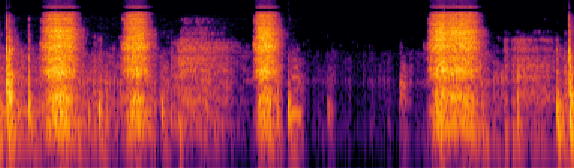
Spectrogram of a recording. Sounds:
Sniff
